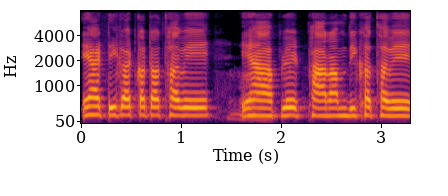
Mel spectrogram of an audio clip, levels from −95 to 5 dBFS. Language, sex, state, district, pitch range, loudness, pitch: Chhattisgarhi, female, Chhattisgarh, Sarguja, 200-215 Hz, -16 LUFS, 210 Hz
